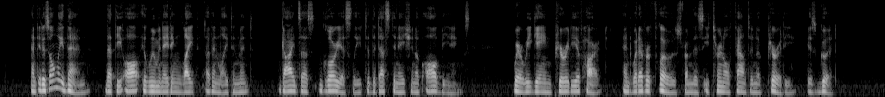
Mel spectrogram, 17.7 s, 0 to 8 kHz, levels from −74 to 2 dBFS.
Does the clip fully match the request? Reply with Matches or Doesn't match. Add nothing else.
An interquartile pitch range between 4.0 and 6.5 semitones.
Doesn't match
